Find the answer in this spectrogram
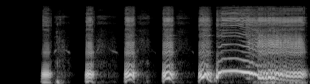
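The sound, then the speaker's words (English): A hunter blows an ARO owl call: five short, loud hoots in a steady rhythm, ending in a longer, wavering, drawn-out hoot that trails downward. No other sounds or voices. “This is the ARO owl call.”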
